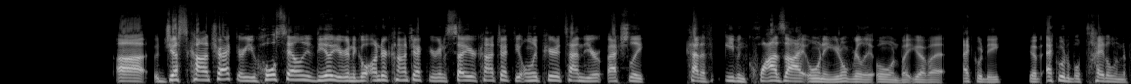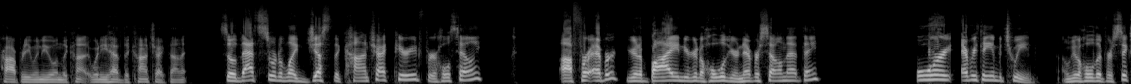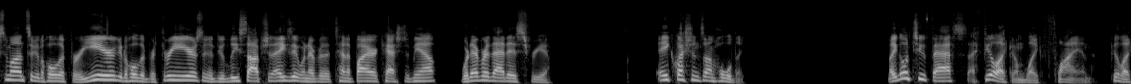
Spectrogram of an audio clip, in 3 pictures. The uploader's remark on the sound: This was a live class recorded. St Paul, Minnesota.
